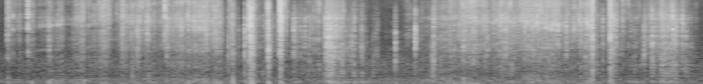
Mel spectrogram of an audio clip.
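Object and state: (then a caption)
Bar soap being shaved with a blade. A solid, speckled white bar of soap held in the hand is shaved and cut with a blade. The result is a dense run of crisp, bright scraping and crackling with sharp little snaps, mostly high in tone and with very little low end.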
